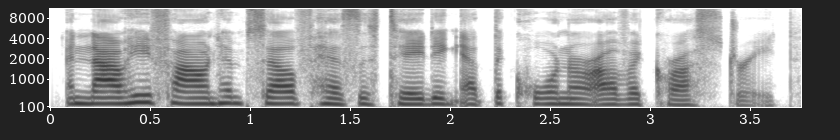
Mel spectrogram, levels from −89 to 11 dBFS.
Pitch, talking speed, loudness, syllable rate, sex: 185 Hz, 210 wpm, -19 LUFS, 5.0 syllables/s, female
